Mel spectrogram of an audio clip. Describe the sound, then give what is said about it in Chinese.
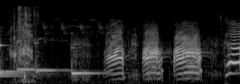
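Ducks quack at a picnic with several loud, nasal quacks in quick succession, some short and some drawn out. The calls come in an uneven rhythm, each one clear with brief gaps between them. “鸭子们过来了。”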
